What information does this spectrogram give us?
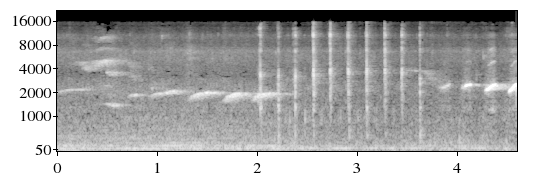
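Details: Long-tailed white-rumped shama being paired for breeding: several smooth, level whistled notes, then a run of sharp dry clicks, ending in bright upward-slurred whistles.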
